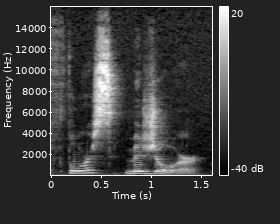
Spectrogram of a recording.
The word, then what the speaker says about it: force majeure: your contracts and it is a provision called force majeure it's spelled fo RC e ma j EU r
